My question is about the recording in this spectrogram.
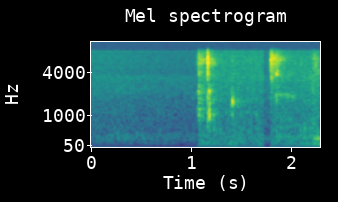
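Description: Near silence, with a few faint clicks about a second in and another near the end.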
